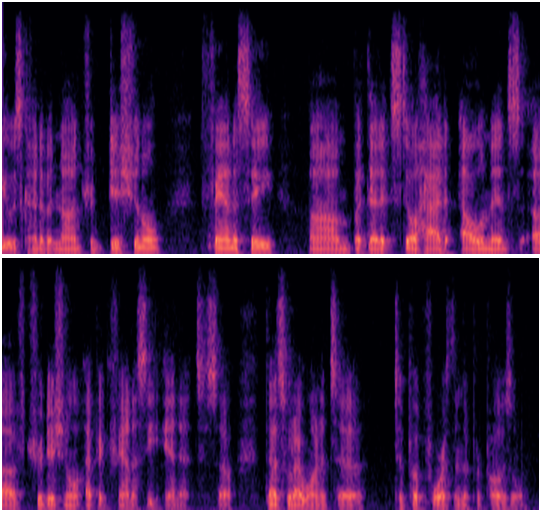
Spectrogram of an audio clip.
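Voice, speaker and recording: Low-voiced man on a muffled recording. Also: moderate pace, gravelly, a little mellow. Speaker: novelist and podcast host. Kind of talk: casual podcast talk about writing. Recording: dull, band-limited audio.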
